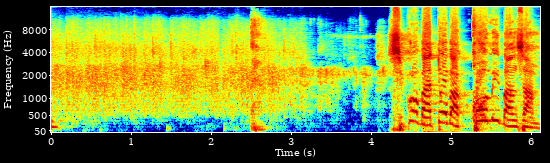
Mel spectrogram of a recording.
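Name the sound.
congregation applauding and acclaiming in church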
